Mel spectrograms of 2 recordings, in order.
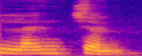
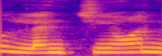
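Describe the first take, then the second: First: It is said with two syllables, 'lun-chun'. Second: It is said with three syllables, 'lun-chee-un'. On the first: The speaker calls it right. "इसको बोलते हैं लंचन" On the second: The speaker calls it wrong. "इसको लंचियन नहीं बोलते"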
